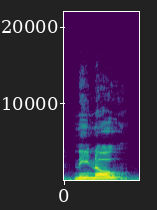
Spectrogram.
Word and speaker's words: Ninho: those very good actually I think you did say it right because a the age in French like it in Spanish is silent oh really yeah oh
